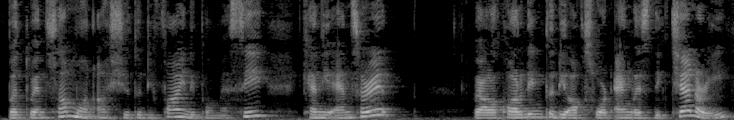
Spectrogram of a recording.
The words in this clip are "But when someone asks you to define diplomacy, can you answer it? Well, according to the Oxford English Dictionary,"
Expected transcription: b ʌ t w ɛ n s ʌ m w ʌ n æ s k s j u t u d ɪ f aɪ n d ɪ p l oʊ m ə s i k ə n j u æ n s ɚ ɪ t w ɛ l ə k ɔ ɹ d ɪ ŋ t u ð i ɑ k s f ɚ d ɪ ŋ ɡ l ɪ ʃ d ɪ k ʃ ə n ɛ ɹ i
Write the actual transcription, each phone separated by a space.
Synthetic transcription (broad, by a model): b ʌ t w ɛ n s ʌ m w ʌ n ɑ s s j u t u d ɪ f aɪ n d ɪ p l oʊ m ə s i k ə n j u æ n s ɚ ɪ t w ɛ l ə k ɔ ɹ d ɪ ŋ t u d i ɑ k s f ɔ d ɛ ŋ ɡ l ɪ s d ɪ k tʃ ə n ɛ ɹ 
